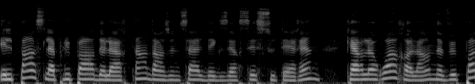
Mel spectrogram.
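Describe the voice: Someone reads aloud in a plain manner. The pitch shifts about as much as usual.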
